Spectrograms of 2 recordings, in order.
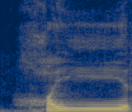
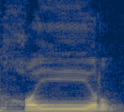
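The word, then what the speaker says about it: خير: tipis ya Nah ini dibaca tipis Kenapa karena ia sukun ini ya posisinya itu seperti gas gasroh seperti itu jadi bicara membacanya Khoir Khair ya bukan Khoir ya Nah sekalipun di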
